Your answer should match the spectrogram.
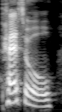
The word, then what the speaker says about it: Petal: In Australia we say pedal pronounce the t Oh, so we're not lazy in all of our Yeah, petal.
